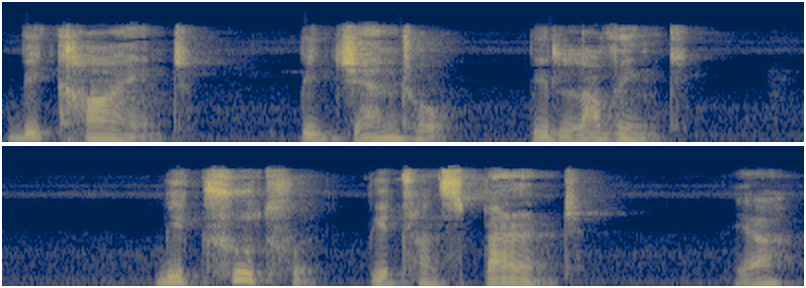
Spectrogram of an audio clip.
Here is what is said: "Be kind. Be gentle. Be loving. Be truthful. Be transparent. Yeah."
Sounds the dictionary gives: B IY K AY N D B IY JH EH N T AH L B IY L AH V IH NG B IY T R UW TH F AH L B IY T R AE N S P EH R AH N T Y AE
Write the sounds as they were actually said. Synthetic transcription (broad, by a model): B IY K AY N D B IY JH EH N T AH L B IY L AH V IH NG B IY T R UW T F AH L B IY T R AE N S P EH R AH N T Y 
